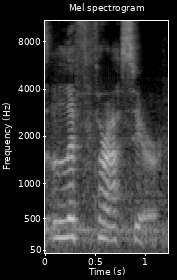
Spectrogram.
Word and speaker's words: Lifthrasir: So it is a TH, so it's Lifthrasir. So Ragnarok Lifthrasir.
